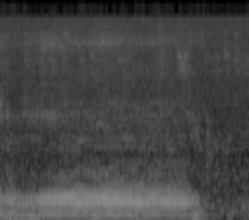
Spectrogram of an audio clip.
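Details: French Bulldog snoring while dreaming: one long, rough, droning snore lasting about two seconds, then a quiet room.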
